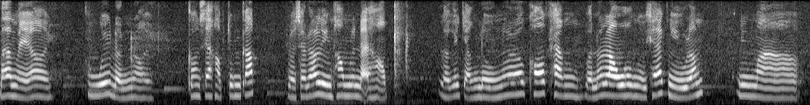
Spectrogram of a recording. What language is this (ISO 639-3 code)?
vie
